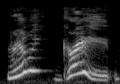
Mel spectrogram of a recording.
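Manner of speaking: high, loud, delighted cheer. A narrator's reading. America cheering to his brother about dinner. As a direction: burst out with joy. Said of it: "America cheered".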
